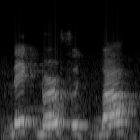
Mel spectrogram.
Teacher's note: nouns blackbird, football usually stress the first part of the word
